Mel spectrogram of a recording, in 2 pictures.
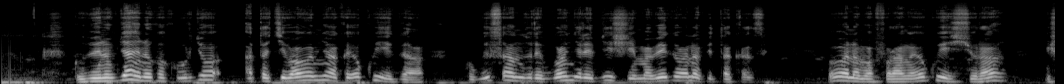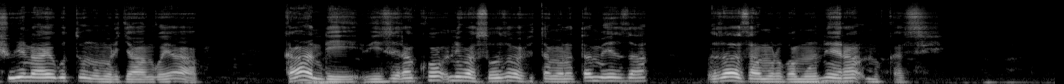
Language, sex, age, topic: Kinyarwanda, male, 18-24, education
